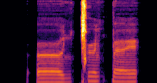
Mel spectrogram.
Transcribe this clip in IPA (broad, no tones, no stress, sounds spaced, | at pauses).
ʔ ɵː ʎ ǀ ʉ l k͡p ɘ ɪ̯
